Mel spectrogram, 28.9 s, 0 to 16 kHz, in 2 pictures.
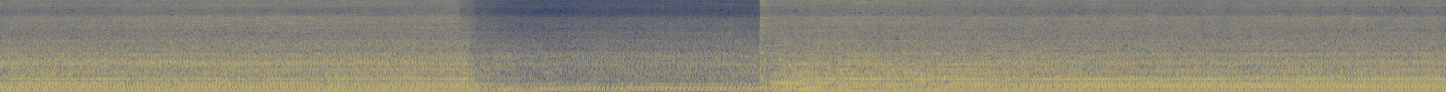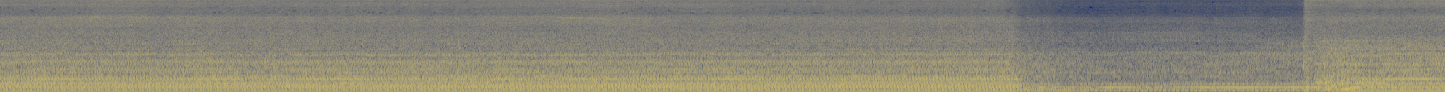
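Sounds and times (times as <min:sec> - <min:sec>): pressure washer engine running: 0:00.0 - 0:28.9
water spray hiss: 0:07.6 - 0:24.7, 0:26.9 - 0:28.9.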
